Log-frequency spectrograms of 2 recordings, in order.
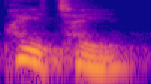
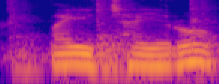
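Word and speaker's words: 白菜: 중국에서 배추는 한문으로 백채, 흰백, 채소채, 백채라고 쓰고 파이차이 또는 바이차이로 발음합니다.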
